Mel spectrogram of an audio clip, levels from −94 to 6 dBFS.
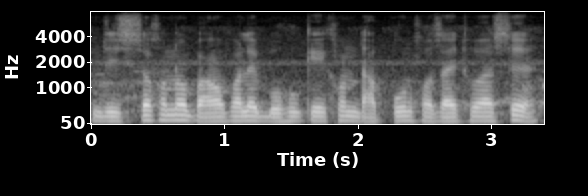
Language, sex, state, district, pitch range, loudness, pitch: Assamese, male, Assam, Sonitpur, 110-120 Hz, -17 LUFS, 115 Hz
